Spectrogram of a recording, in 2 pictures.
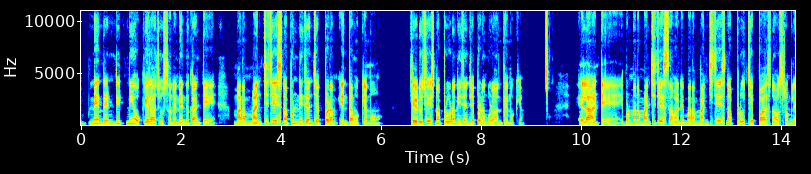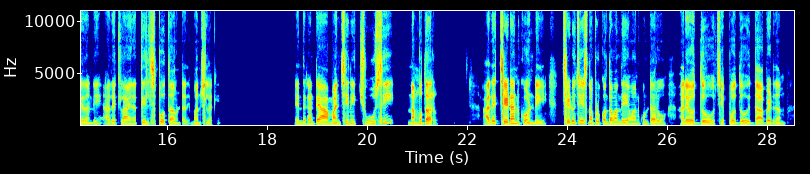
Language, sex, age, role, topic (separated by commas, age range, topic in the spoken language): Telugu, male, 25-29, guest, నిజం చెప్పడం వల్ల నష్టం కలిగే అవకాశం ఉంటే మీరు ఎలా వ్యవహరిస్తారు?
